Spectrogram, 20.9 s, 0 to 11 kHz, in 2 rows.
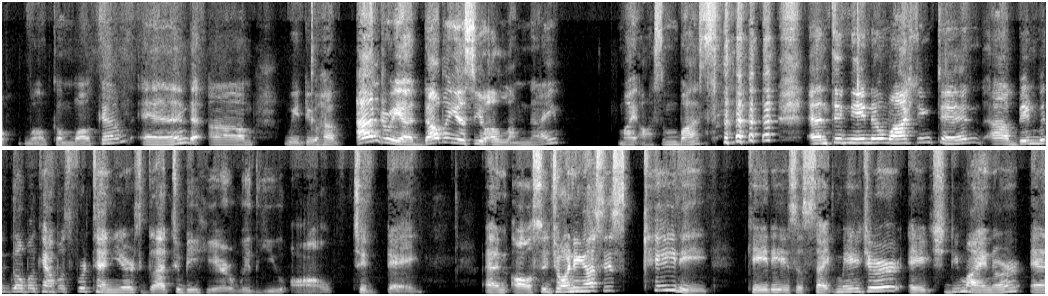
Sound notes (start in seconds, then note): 7.4 laughs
